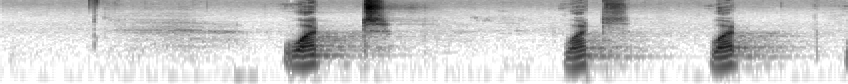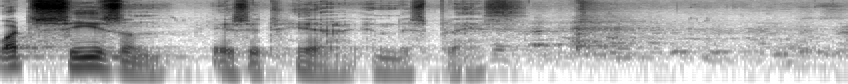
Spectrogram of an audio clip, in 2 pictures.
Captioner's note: Lachen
